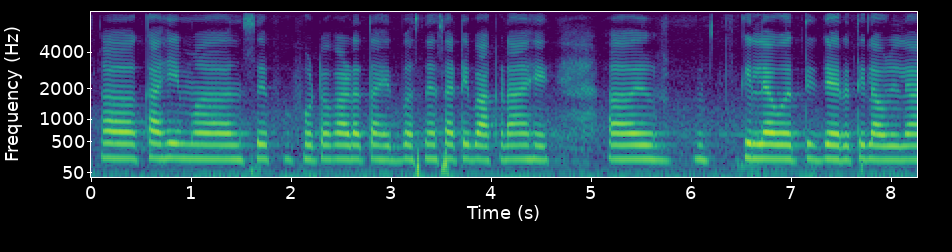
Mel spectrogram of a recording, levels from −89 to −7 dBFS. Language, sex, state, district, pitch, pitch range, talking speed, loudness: Marathi, female, Maharashtra, Pune, 225 Hz, 220-230 Hz, 100 wpm, -25 LUFS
